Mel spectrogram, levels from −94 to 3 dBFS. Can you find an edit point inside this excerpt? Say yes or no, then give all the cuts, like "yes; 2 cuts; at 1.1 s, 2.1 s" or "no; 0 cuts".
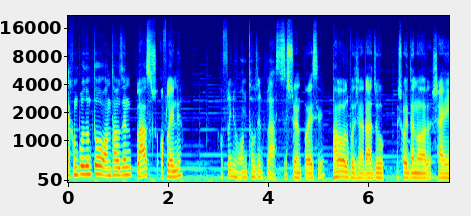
yes; 2 cuts; at 5.2 s, 6.5 s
